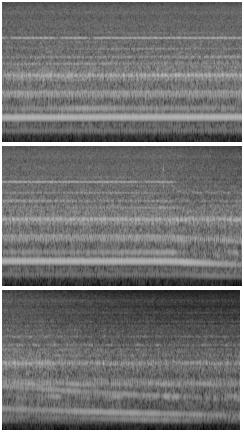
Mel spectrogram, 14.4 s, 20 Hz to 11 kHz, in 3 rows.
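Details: Pfeiffer TMU-1001P turbomolecular pump: steady, piercing whine with ringing overtones, then sliding down in pitch as the rotor slows; bad bearing suspected, not confirmed.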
